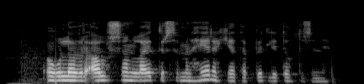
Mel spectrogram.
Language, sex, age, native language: Icelandic, female, 30-39, Icelandic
